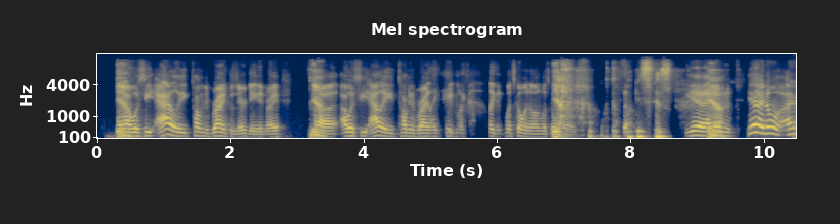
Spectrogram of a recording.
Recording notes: This episode might of felt rushed because at time of recording I was using the free version of Zoom which allows only a 40-45 meeting time limit so we had to end it quickly when we realized we were running out of time.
